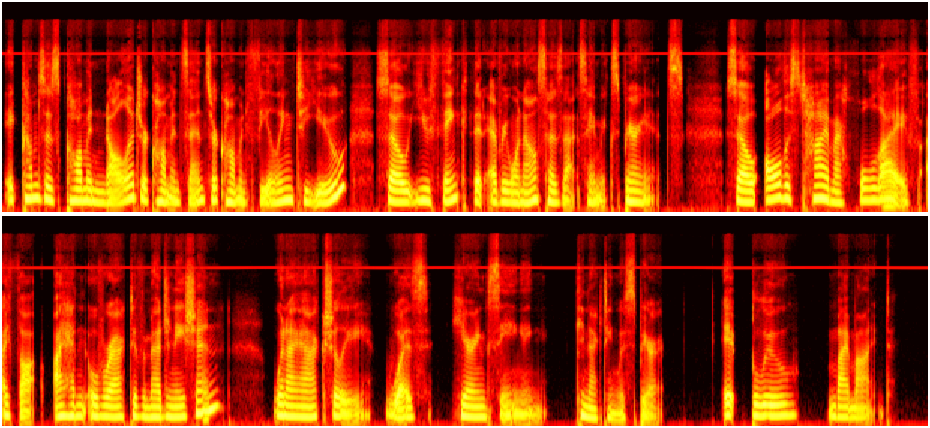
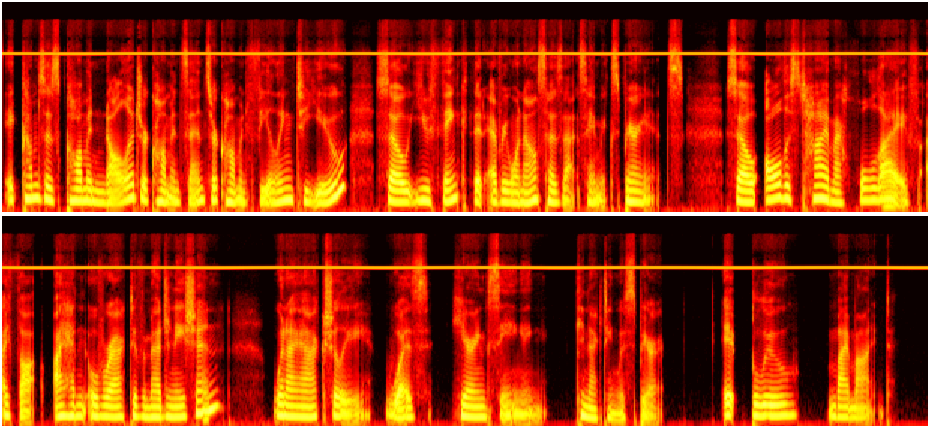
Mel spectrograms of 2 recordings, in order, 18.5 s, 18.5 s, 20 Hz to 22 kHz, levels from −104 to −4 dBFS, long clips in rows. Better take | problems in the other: first | high-pitched whine; loud; throughout; 9 kHz, 6 dB below the speech; faint in the first

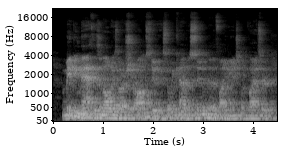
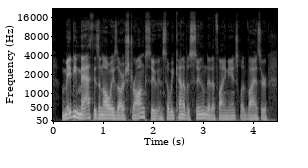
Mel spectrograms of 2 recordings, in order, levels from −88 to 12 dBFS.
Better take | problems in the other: second | off-mic speech; far // room echo; noticeable; dies away in 1.5 s

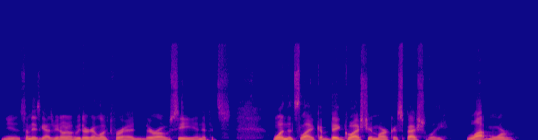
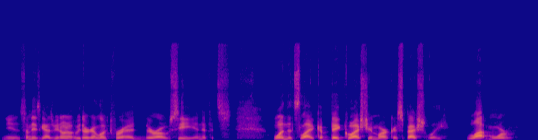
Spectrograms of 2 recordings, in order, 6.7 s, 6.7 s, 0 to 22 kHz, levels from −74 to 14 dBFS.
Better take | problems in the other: first | thin; very; fading below 550 Hz

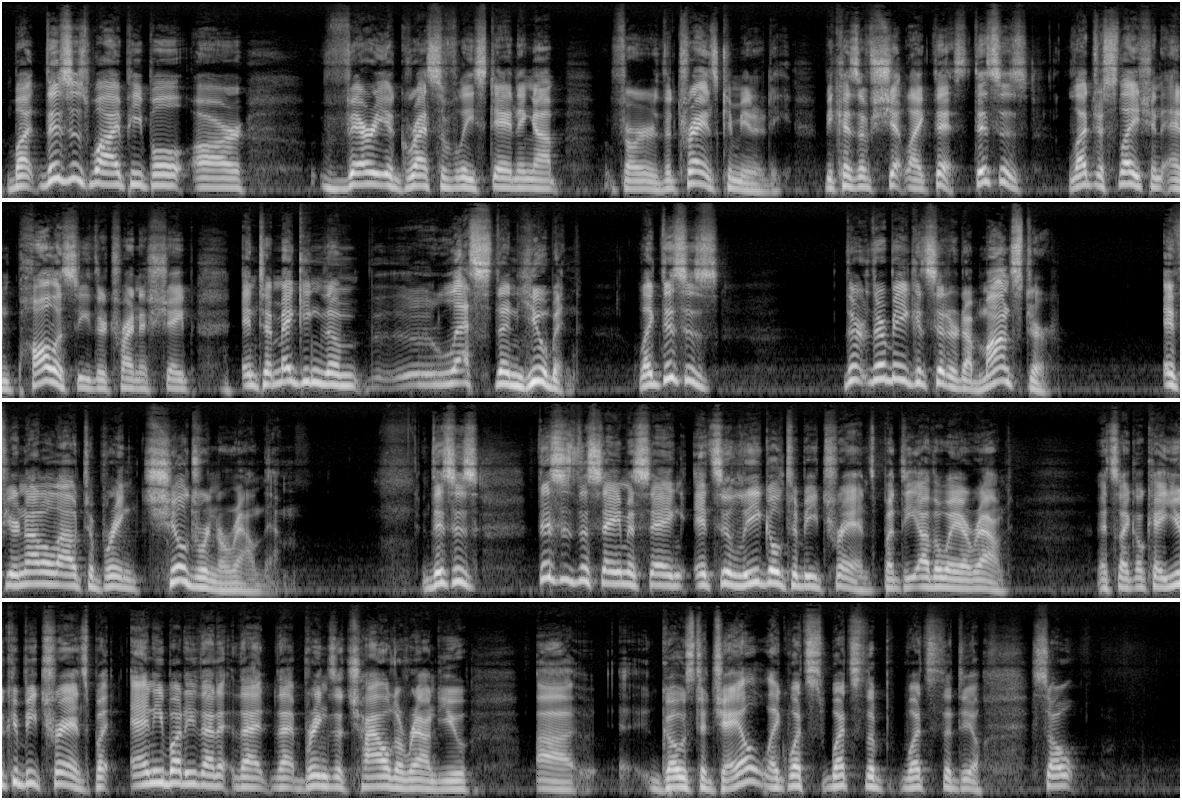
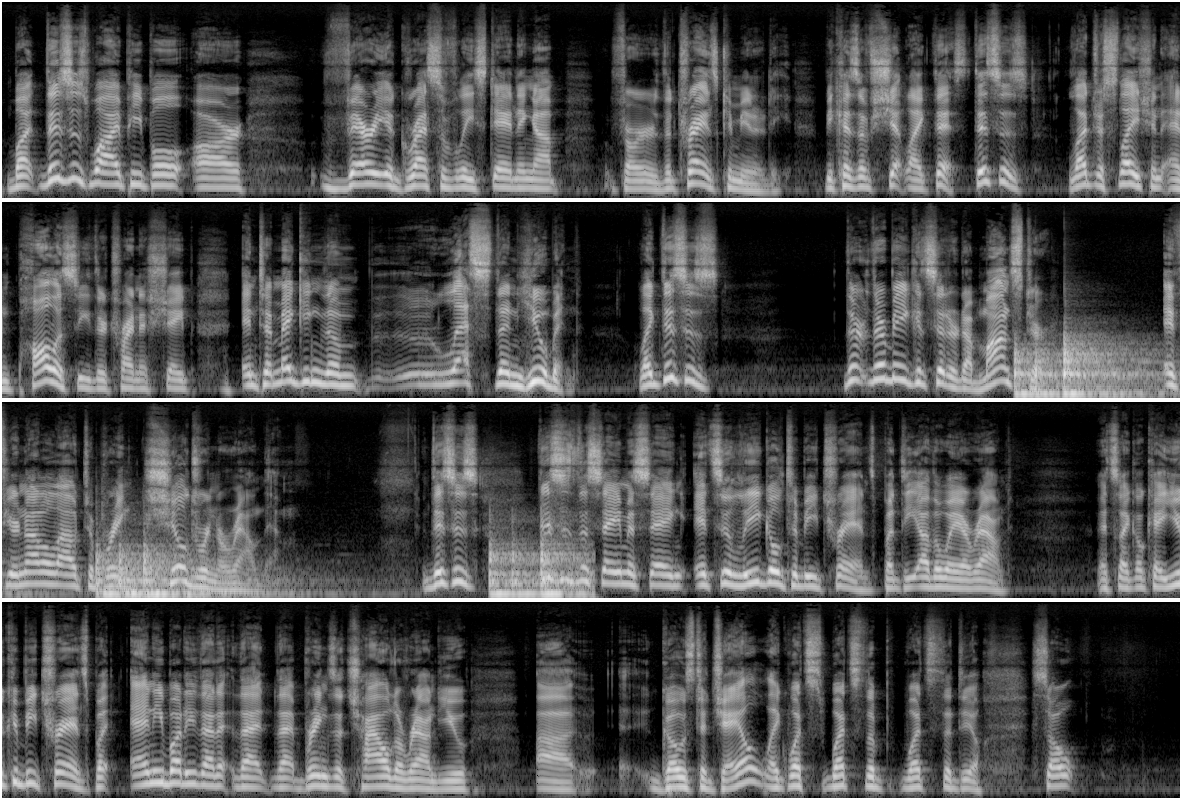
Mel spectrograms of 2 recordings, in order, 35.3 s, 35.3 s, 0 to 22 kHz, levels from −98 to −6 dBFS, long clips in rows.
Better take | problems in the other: first | door banging; loud; from 16 to 22 s; peak 1 dB above the speech

